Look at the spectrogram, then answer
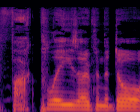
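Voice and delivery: mock frantic pleading. Retelling a movie chase, the character banging on a door: imitating a frantic plea. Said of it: "he's frantically running to the door and he's banging on the door".

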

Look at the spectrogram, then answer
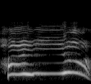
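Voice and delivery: very high, drawn-out puppet voice. Asked by others to do impressions, the speaker does Miss Piggy voice. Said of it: "do Miss Piggy. And I'll be like".

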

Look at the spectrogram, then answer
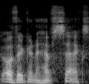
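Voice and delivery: ordinary talk

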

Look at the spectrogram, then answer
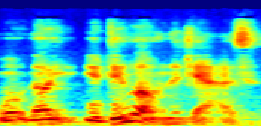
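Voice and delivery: mock sheepish, a bit taken aback, swooping pitch. Recounting a conversation, the speaker acts out his own sheepish reply. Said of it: "kind of sheepishly said".

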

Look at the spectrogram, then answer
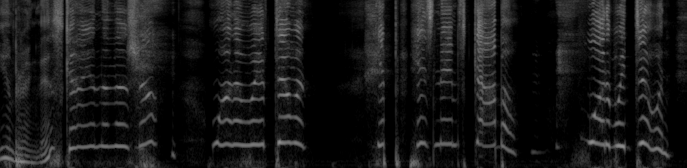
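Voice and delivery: very high, swooping, drawn-out comic voice. Imitating a comedian reacting to a show guest: Sebastian Maniscalco voice. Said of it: "I did that voice very well for those of you who know who Sebastian is".

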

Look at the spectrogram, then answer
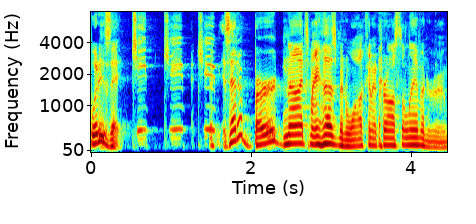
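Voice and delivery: put-on, made-up voice with swooping sing-song. Imitating a wife joking about a cheap husband: imitating his wife. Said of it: "I don't know why I made her sound like that".

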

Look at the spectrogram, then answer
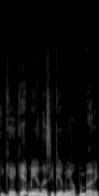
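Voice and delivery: high, sexy, teasing put-on character voice. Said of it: "especially that voice".

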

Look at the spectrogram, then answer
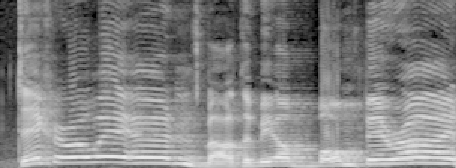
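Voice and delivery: very high, clumsy, bad Jamaican accent. Quoting a line from the Night Bus scenes: bad Jamaican accent. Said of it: "really bad, uh, Jamaican impression".

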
